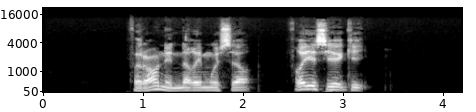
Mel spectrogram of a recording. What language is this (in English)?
Kabyle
